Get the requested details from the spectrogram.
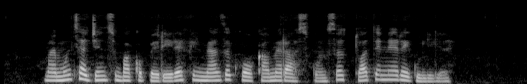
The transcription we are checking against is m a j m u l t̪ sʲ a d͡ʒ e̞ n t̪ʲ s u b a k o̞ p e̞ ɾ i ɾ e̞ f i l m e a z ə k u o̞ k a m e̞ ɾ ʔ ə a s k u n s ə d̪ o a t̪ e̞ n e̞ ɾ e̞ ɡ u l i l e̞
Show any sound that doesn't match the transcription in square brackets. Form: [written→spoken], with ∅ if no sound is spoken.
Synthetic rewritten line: m a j m u l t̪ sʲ a d͡ʒ e̞ n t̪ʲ s u b a k o̞ p e̞ ɾ i ɾ e̞ f i l m e a z ə k u o̞ k a m e̞ ɾ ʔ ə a s k u n s ə [d̪→t̪] o a t̪ e̞ n e̞ ɾ e̞ ɡ u l i l e̞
